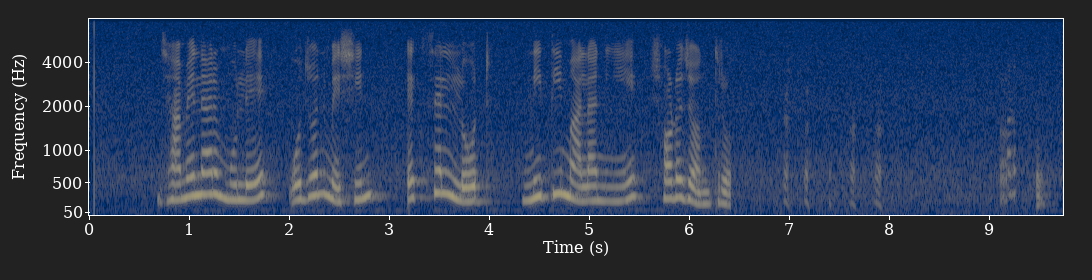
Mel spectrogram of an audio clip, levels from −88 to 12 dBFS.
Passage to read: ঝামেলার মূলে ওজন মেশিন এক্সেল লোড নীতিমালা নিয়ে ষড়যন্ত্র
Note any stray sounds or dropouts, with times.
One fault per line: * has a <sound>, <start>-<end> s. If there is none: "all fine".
* has a laugh, 6.9-8.0 s
* has a laugh, 9.1-9.3 s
